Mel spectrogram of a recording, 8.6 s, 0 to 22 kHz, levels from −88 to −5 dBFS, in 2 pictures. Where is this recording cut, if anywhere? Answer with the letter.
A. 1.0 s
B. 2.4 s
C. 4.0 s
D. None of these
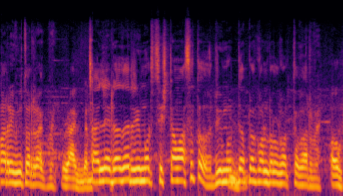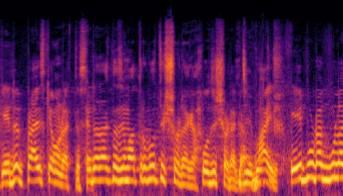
D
